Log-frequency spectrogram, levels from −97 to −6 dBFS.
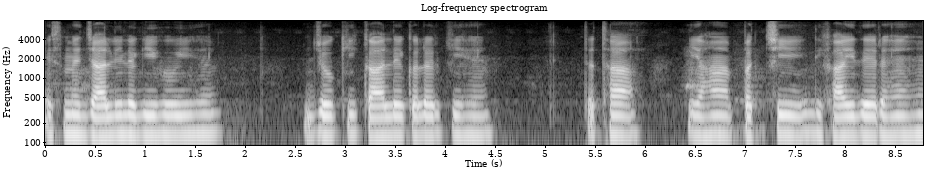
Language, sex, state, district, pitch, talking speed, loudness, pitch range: Hindi, male, Uttar Pradesh, Lalitpur, 130 Hz, 125 wpm, -19 LUFS, 130-135 Hz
